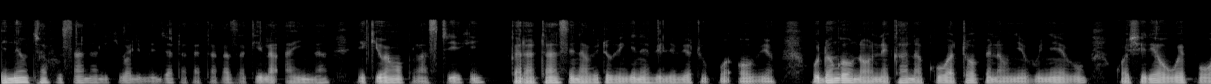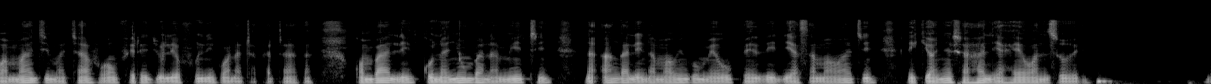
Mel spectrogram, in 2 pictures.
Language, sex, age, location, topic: Swahili, male, 18-24, Nairobi, government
